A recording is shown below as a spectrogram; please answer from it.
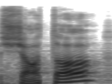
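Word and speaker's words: شطة: The hot sauce in Arabic is pronounced shata.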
